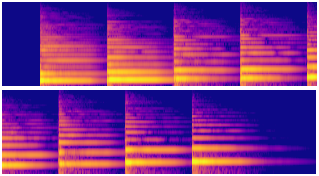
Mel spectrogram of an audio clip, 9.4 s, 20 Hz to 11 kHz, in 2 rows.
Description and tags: C4 Major Scale Piano
C 4 Major Scale on Piano @ 60 BPM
